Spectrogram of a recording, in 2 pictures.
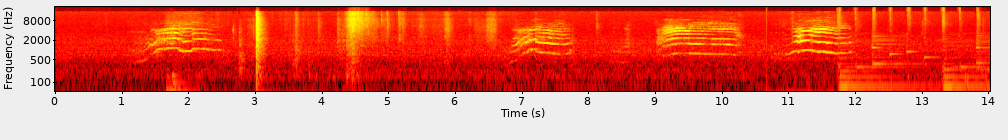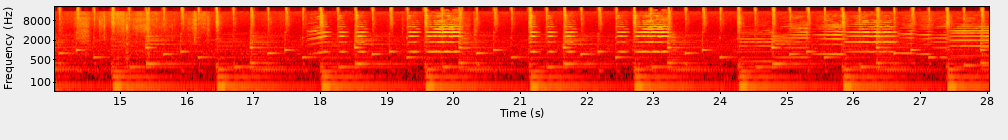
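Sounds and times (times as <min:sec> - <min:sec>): cat meowing: 0:01.2 - 0:02.6, 0:06.8 - 0:07.8, 0:08.4 - 0:12.0, 0:17.8 - 0:18.2
short rustle: 0:02.8 - 0:06.8, 0:14.2 - 0:16.5.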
